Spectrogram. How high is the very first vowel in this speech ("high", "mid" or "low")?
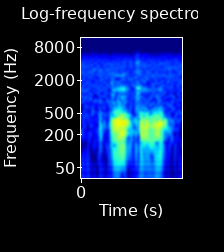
high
